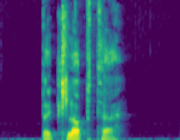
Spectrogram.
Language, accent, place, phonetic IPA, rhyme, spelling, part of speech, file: German, Germany, Berlin, [bəˈklɔptɐ], -ɔptɐ, bekloppter, adjective, De-bekloppter.ogg
- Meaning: 1. comparative degree of bekloppt 2. inflection of bekloppt: strong/mixed nominative masculine singular 3. inflection of bekloppt: strong genitive/dative feminine singular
